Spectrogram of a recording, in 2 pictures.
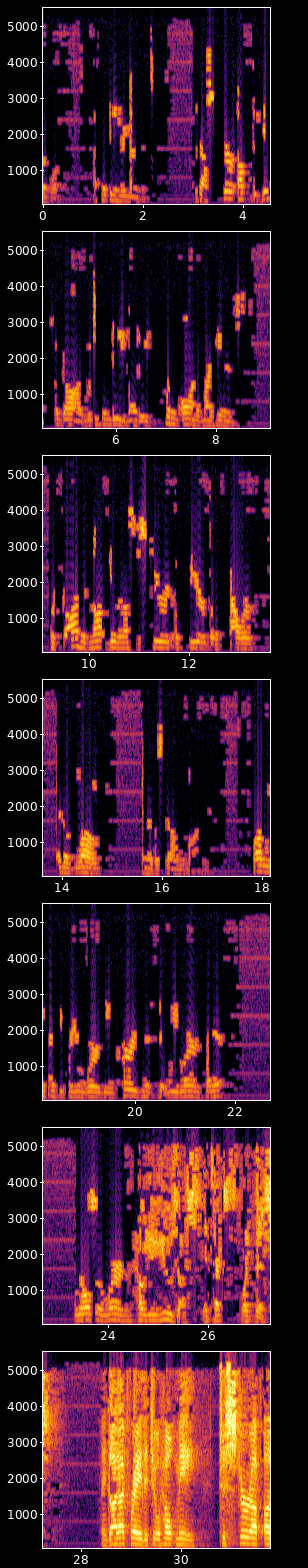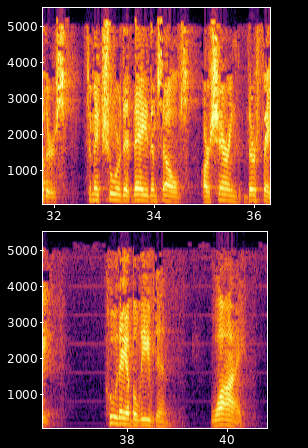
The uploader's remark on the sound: Sermon was recorded May 13, 2018 at Northside Baptist Church of Elkhart, Indiana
